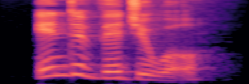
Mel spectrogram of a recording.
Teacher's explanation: the stressed syllable V in individual is deemed more important so it's pronounced longer than all other syllables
